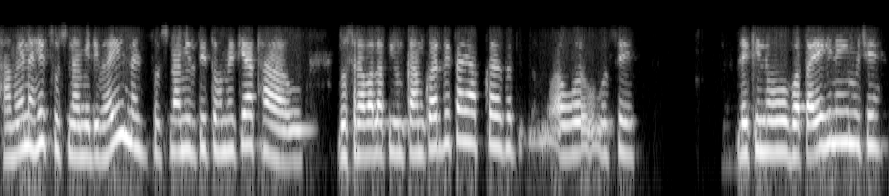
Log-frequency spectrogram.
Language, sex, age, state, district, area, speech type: Hindi, female, 30-45, Uttar Pradesh, Prayagraj, rural, conversation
